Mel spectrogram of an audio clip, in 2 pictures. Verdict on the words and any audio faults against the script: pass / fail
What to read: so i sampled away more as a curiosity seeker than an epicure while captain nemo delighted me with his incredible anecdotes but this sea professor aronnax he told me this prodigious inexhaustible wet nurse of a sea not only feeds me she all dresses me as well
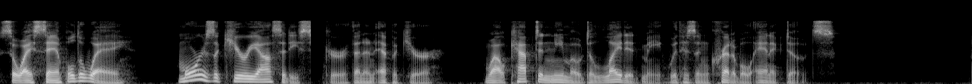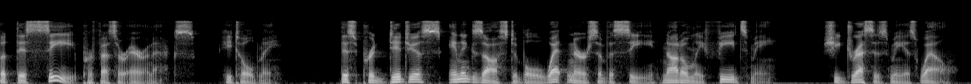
fail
